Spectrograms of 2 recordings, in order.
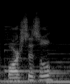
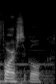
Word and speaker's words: farcical: to endure fart fart I think it's farcical or far Sizzle no it's farcical a courtroom I don't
